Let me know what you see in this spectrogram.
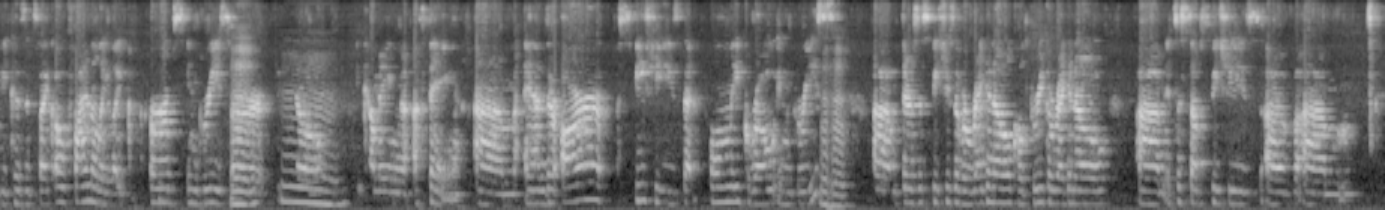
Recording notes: We&#8217;ve packed a lot into 38 minutes of Zooming. We’ve packed a lot into 38 minutes of Zooming.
